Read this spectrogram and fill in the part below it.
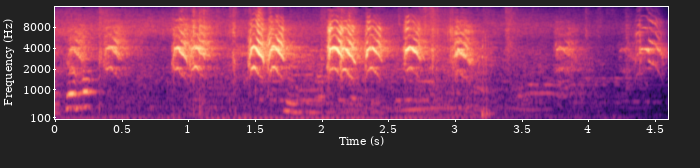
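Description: Puppies whine and yelp with high, squeaky cries.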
